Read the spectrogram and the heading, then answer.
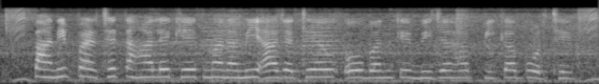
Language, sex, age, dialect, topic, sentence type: Chhattisgarhi, female, 18-24, Western/Budati/Khatahi, agriculture, statement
